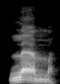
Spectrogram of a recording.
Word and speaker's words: lamb: out a bit more lamb in fact the B is silent so you just go lamb as you can see in the oral um spelling oral English spelling it's just l-a-m Lam okay no B and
